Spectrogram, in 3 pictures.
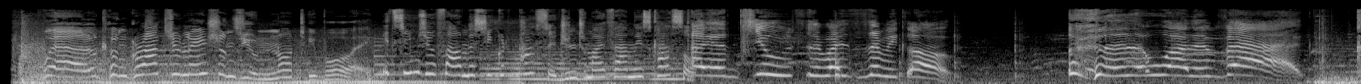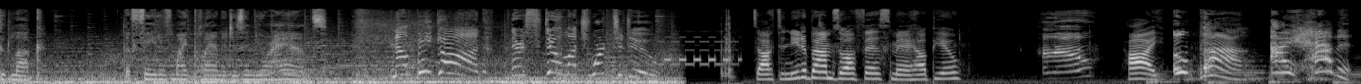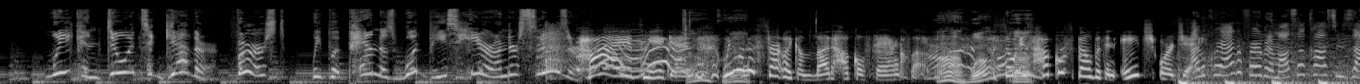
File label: american female animation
